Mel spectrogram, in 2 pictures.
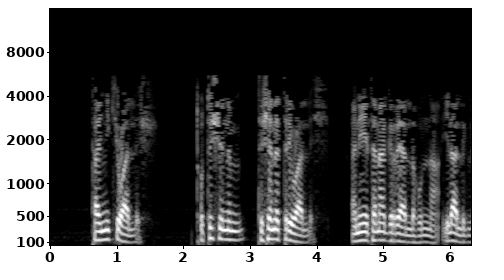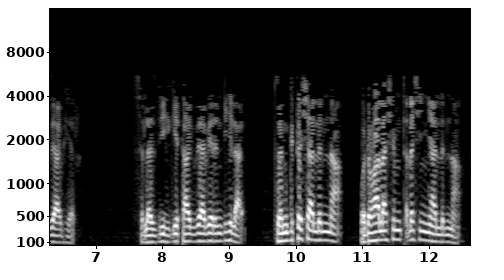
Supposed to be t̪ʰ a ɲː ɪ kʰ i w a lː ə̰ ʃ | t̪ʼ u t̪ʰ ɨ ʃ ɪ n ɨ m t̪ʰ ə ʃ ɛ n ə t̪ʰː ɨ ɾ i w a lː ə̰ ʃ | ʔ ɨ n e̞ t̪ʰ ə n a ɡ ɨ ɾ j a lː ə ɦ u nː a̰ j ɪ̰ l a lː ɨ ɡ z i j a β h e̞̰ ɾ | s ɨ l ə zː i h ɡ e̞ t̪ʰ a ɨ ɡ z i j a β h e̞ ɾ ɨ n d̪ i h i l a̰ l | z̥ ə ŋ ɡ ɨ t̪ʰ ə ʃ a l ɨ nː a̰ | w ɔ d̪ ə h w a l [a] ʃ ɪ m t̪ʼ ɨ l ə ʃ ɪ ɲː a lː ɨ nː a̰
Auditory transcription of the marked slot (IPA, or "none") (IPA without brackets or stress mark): a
